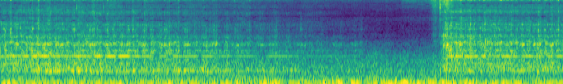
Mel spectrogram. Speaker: if you ever wondered what a belt tensioner going bad sounds like this is a bad bearing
